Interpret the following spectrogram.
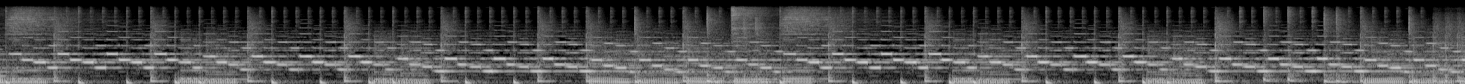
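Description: Live rock band playing an instrumental passage: a keyboard plays quick runs of notes over bass and a steady drum beat.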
